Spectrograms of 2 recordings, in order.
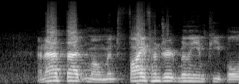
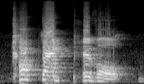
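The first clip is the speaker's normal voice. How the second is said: slow, high, loud snap; snapped; 7 semitones higher, 7 dB louder than usual. A narrator's reading. The President orders Shanks to stop, snapping. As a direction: bite the order off. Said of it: "Shanks snapped the President".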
